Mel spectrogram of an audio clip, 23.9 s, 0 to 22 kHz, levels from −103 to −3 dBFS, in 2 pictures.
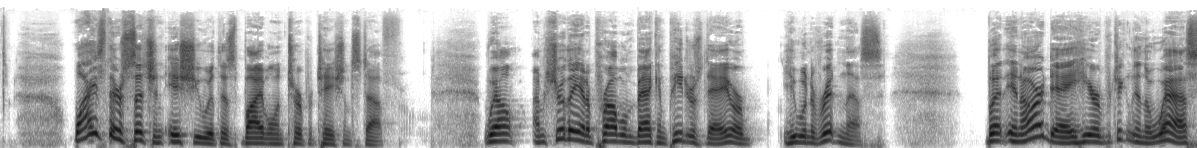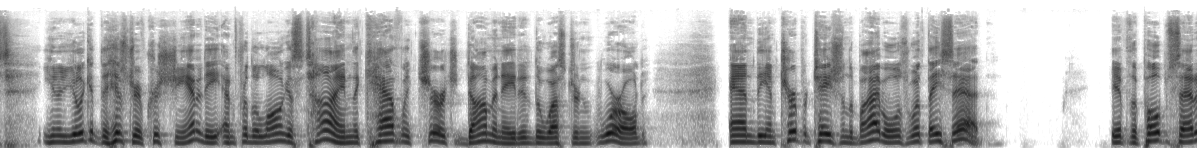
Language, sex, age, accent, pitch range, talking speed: English, male, 50-69, American, 145-195 Hz, 180 wpm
